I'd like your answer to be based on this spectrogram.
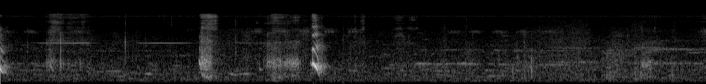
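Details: Infant's first hiccups: a few brief, abrupt little catches spaced about a second apart, with quiet room noise; hiccups.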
